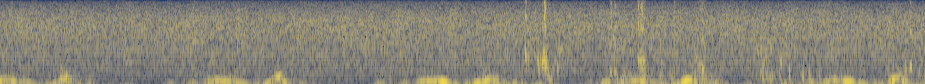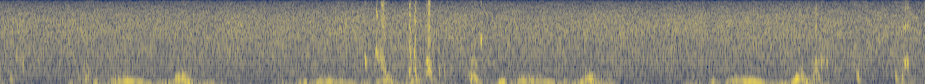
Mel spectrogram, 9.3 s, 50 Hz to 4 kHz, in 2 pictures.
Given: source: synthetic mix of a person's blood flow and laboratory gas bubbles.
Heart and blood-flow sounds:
Doppler ultrasound of blood flow; precordium
2.59-2.83 s: bubbles
3.02-3.55 s: bubbles
3.76-4.25 s: bubbles
4.41-4.79 s: bubbles
5.01-5.11 s: bubbles
6.43-6.62 s: bubbles
6.65-6.88 s: bubbles
6.94-7.08 s: bubbles
8.67-8.83 s: bubbles
8.89-8.97 s: bubbles
9.08-9.21 s: bubbles
From the record:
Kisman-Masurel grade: 232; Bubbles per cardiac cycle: several, 3 to 8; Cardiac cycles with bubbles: 50 to 99%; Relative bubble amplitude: moderate (0.250 to 0.450); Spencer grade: 3 (all of the cardiac periods contain showers or single bubble signals, but not dominating or overriding the cardiac motion signals); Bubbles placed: anywhere in the cardiac cycle

